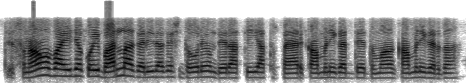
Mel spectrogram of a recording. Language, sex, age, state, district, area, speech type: Dogri, male, 30-45, Jammu and Kashmir, Udhampur, rural, conversation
